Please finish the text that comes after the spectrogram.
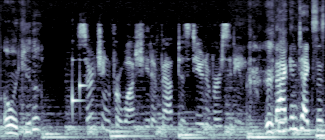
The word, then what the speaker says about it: Ouachita: Is it pronounced Ouachita? Searching for Ouachita Baptist University. Back in Texas, everybody pronounces it Wichita, but really, it's Ouachita.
